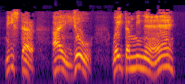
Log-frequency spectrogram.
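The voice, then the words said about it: Nasty liquid European accent. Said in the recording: “speaks English with some liquid, unspeakably nasty European accent.”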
